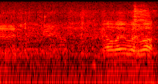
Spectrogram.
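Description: A man's high-pitched, wavering laugh into a stage microphone near the end, after a quieter stretch.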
